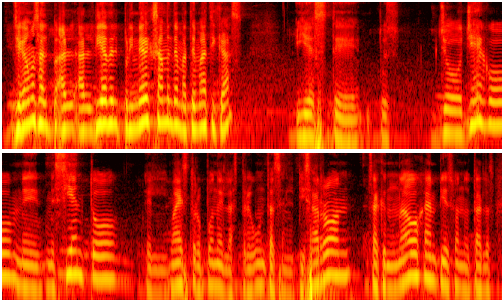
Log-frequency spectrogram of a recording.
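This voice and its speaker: A man with a Mexican accent, a pastor preaching a sermon and telling a personal story in an animated way, acting out the voices in it. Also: fairly high pitch, a little slow. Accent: Mexican Spanish.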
